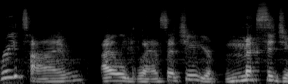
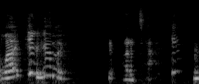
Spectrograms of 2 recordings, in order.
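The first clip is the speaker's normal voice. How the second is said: mock disbelief, much higher; incredulous friend; 12 semitones higher, faster than usual. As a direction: squeak out the disbelief. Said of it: "He was like".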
